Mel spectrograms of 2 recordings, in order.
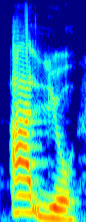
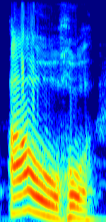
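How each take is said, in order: First: The middle consonant is a single palatal lh sound. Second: The middle consonant is an l followed by r. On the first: The speaker calls it right. "Eu falo alho" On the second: The speaker calls it wrong. "Eu não falo alro. Por exemplo, o H com som de, de R"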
